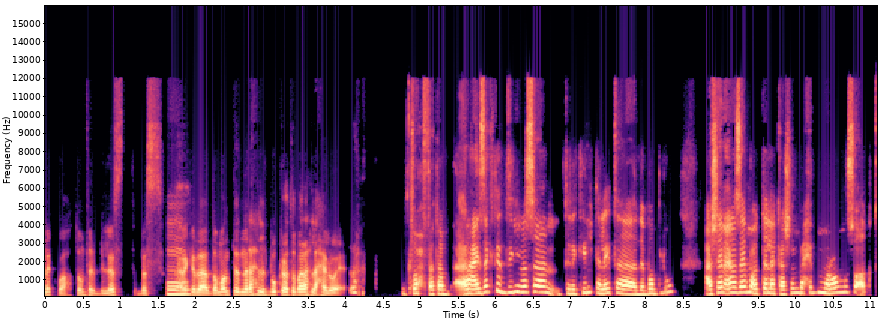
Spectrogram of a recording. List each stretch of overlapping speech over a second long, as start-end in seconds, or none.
none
